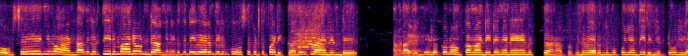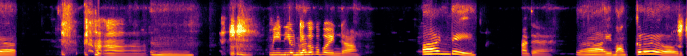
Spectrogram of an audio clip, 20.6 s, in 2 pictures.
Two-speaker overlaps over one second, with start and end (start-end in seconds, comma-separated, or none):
none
